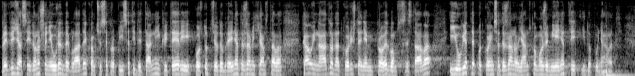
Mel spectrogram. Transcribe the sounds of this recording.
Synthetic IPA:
pɾe̞d̪ʋid͡ʑase̞id̪o̞no̞ʃe̞ɲe̞uːɾe̞d̪be̞ʋlˠaːd̪e̞ko̞jomt͡ɕe̞se̞pɾo̞piːsat̪id̪e̞t̪aʎniikɾit̪e̞ːɾiːpo̞st̪up̚t̪sio̞d̪o̞bɾe̞ːɲad̪r̩ʒaːʋnixjamst̪aʋa | kao̞inaːd̪zo̞ɾnad̪ko̞ɾiʃt̪e̞ɲe̞mpɾo̞ʋe̞d̪̚bo̞ːmsɾet̪st̪aːʋa | iuːʋje̞t̪e̞po̞d̪̚ko̞jimse̞d̪r̩ʒaːʋno̞jamst̪ʋo̞mo̞ʒe̞mje̞ːɲat̪iid̪o̞puɲaːʋat̪i̥

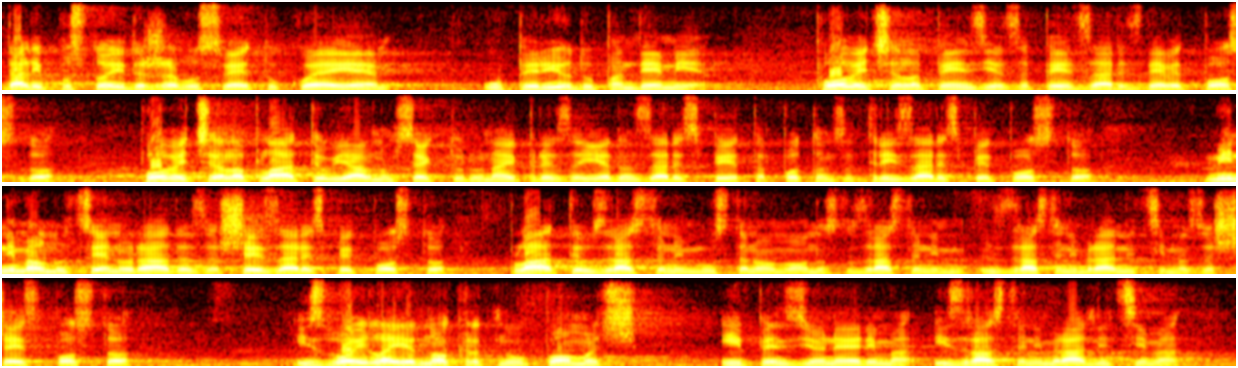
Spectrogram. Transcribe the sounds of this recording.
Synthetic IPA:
d̪alipo̞st̪o̞jid̪r̩ʒaʋausʋeːt̪uko̞jaje | upeɾio̞d̪upand̪emijḛ | po̞ʋe̞t͡ɕalape̞nzijazapet̪zaːɾe̞zd̪e̞ʋe̞t̪̚po̞st̪o̞ | po̞ʋe̞t͡ɕalaplˠaːt̪e̞ujaːʋnomse̞k̚t̪o̞ɾunaːjpɾezajed̪anzaːɾez̥pe̞ːt̪apo̞t̪omzat̪ɾiːzaːɾespe̞ːt̪̚po̞st̪o̞ | minimalˠnut̪se̞ːnuɾaːd̪azaʃest̪zaːɾespe̞ːt̪̚po̞st̪o̞ | plˠaːt̪e̞uzd̪ɾafst̪ʋe̞nimust̪ano̞ʋamao̞d̪no̞snozɾast̪ʋenizd̪ɾafst̪ʋenimɾaːd̪nit̪simazaʃe̞ːst̪̚po̞st̪o̞ | izd̪ʋo̞jilaeje̞d̪no̞kɾat̪nupo̞mo̞t͡ɕ | ipe̞nzio̞ne̞ːɾima̰izd̪ɾaʋst̪ʋe̞nimɾaːd̪nit̪sima

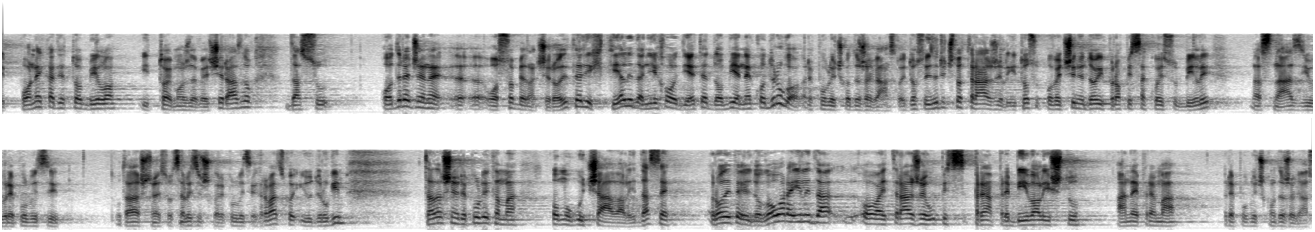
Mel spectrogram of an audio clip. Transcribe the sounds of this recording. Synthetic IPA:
po̞ne̞kad̪je̞t̪o̞ːbiːlo̞it̪oːjemo̞ʒd̪aʋe̞t͡ɕiɾaːzlˠo̞ɡd̪asu | o̞d̪ɾed͡ʑe̞ne̞o̞so̞be̞zna̰t͡ʃiɾo̞d̪it̪eʎixt̪je̞lid̪aɲixo̞ʋod̪je̞ːt̪e̞d̪o̞bije̞ne̞ko̞d̪ɾuɡo̞ɾe̞publit͡ʃko̞d̪ɾrʒavʎa̰ːnst̪ʋoit̪o̞suizɾet͡ʃi̥t̪o̞t̪ɾaːʒiliːt̪o̞ːsupo̞ʋe̞t͡ɕinid̪uɡixpɾo̞pisako̞jisubiːli | nasnaːziuɾe̞publit̪si | ut̪ad̪aʃɲo̞jsot̪sialist̪it͡ʃkojɾe̞publit̪sixr̩ʋaːt̪sko̞jʔiud̪ɾuɡim | t̪ad̪aʃɲimɾe̞publikamao̞mo̞ɡut͡ʃaːʋalid̪ase̞ | ɾo̞d̪it̪e̞ʎid̪o̞ɡo̞ʋo̞ɾe̞ilid̪ao̞ʋajt̪ɾaːʒe̞upispɾe̞mapɾe̞biːʋaliʃt̪u | ane̞pɾe̞ma | ɾe̞publit͡ʃkomd̪ɾ̩rʒavʎa̰nst̪u

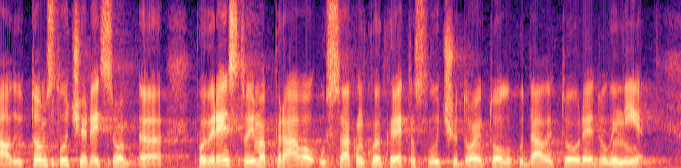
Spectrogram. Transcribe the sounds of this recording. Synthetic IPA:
aliut̪o̞mslˠut͡ʃajuɾe̞t̪simo | po̞ʋjeɾe̞nst̪ʋoimapɾaːʋaʔusʋako̞mkoŋkɾe̞t̪no̞mslˠut͡ʃajud̪o̞net̪o̞d̪lˠukud̪alit̪o̞uɾe̞d̪uilinijḛ

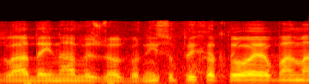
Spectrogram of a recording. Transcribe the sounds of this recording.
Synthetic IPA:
ʋlˠaːd̪ainaːd̪le̞ʒnio̞d̪boɾeniːsupɾixʋat̪lojeomanma

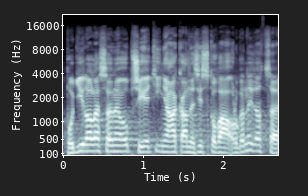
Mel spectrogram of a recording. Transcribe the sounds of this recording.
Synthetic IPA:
po̞ɟiːlɛlɛsɛnɛopr̥ɪjɛciːɲɛjakaːnɛzɪskovaːʔo̞ɾɡanɪzat͡sɛ

